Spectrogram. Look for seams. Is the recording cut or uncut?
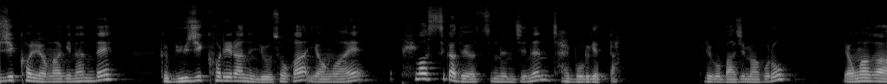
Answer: uncut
